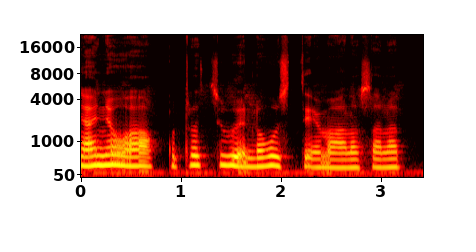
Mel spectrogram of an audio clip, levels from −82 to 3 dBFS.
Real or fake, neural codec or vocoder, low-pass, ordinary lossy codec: real; none; none; none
